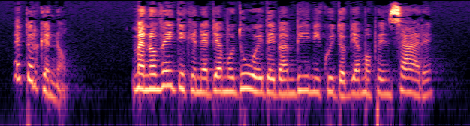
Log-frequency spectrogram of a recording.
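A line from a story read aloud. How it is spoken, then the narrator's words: Eager exclamation. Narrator (Italian): nel mio nuovo altruismo esclamai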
